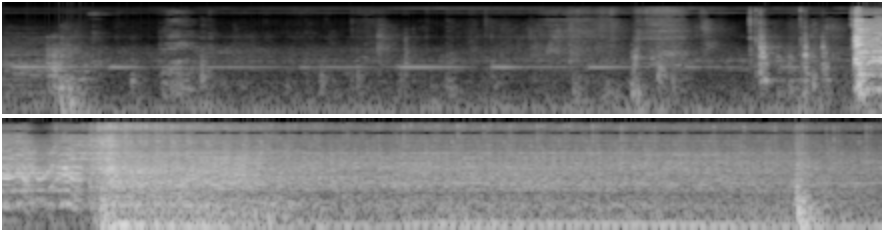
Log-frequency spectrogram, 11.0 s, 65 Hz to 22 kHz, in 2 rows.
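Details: Cadillac Escalade V8 at its first start after a lifter repair and partial rebuild (machine-shop-smoothed lifter bore, Mobil 1 full synthetic): a brief crank, then it catches and settles into a smooth, even idle with no valvetrain ticking. It sounds healthy.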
